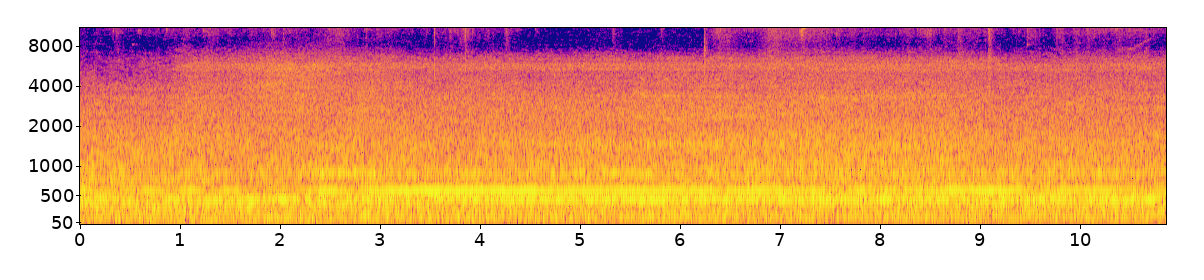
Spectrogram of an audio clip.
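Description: Steady machinery drone with two constant hum tones over a wide noise, unchanging throughout.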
